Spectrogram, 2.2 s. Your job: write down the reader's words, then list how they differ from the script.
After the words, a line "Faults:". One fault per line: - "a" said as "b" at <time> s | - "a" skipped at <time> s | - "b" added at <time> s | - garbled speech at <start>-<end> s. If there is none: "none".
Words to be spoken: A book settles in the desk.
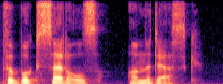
The book settles on the desk.
Faults:
- "A" said as "The" at 0.0 s
- "in" said as "on" at 1.3 s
